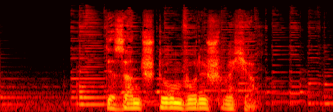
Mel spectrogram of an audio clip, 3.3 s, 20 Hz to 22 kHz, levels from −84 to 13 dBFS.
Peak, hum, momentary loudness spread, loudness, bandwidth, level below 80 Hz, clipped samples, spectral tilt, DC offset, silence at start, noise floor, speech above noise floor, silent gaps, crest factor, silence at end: -8 dBFS; none; 23 LU; -23 LUFS; 18 kHz; -60 dBFS; under 0.1%; -4.5 dB/octave; under 0.1%; 0 s; -52 dBFS; 31 dB; none; 16 dB; 0 s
